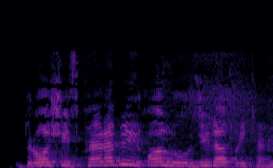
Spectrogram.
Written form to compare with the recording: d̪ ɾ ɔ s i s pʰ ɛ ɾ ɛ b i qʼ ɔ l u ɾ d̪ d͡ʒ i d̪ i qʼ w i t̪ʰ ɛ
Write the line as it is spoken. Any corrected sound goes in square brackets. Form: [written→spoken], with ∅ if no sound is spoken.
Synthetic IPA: d̪ ɾ ɔ [s→ʃ] i s pʰ ɛ ɾ ɛ b [i→iː] qʼ ɔ l u ɾ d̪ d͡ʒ i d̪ [i→a] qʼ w i t̪ʰ ɛ

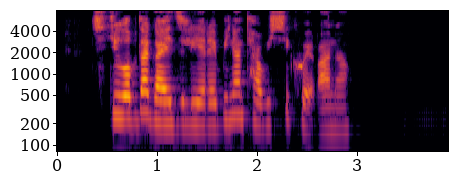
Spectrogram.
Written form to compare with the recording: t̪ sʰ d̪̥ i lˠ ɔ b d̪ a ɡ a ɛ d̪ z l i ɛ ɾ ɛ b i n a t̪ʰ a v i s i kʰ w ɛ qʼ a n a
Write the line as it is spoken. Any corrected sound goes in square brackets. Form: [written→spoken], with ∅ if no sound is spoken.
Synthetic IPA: t̪ sʰ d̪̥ i lˠ ɔ b d̪ a ɡ a ɛ d̪ z l i ɛ ɾ ɛ b i n a t̪ʰ a v i s i kʰ w ɛ qʼ a n a

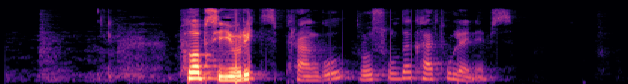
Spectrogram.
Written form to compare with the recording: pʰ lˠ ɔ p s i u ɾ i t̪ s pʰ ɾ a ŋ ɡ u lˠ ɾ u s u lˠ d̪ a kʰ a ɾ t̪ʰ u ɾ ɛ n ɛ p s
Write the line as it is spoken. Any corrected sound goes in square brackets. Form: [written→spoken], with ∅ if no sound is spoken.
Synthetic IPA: pʰ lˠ ɔ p s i u ɾ i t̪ s pʰ ɾ a ŋ ɡ u lˠ ɾ u s u lˠ d̪ a kʰ a ɾ t̪ʰ u [ɾ→l] ɛ n ɛ p s

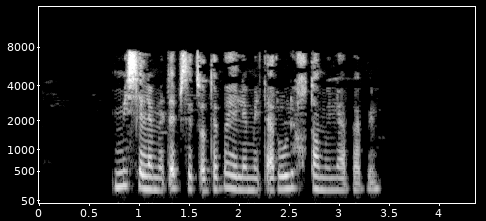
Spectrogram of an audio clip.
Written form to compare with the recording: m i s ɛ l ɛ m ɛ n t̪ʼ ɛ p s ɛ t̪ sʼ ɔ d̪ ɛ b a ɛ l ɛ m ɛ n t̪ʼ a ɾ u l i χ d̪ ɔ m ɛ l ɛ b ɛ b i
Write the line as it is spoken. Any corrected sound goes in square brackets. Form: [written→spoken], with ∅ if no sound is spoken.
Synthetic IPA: m i s ɛ l ɛ m ɛ n t̪ʼ ɛ p s ɛ t̪ sʼ ɔ d̪ ɛ b a ɛ l ɛ m ɛ n t̪ʼ a ɾ u l i χ d̪ ɔ m [ɛ→i] l ɛ b ɛ b i

